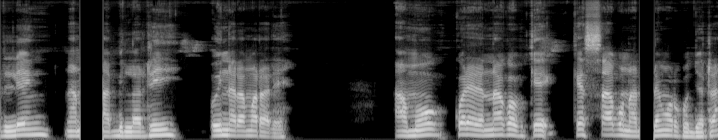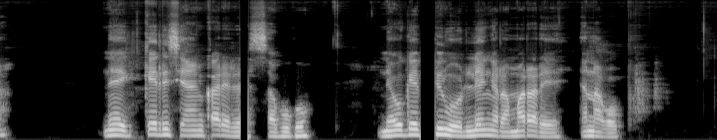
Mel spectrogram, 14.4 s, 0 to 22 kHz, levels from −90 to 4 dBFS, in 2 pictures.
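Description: A speech clip with four dead gaps where the audio stops and resumes where it left off, at 0.79 s (about 235 ms), 6.39 s (148 ms), 9.57 s (86 ms) and 11.38 s (152 ms), likely Bluetooth stalls; waveform and spectrogram show clean blank columns.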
